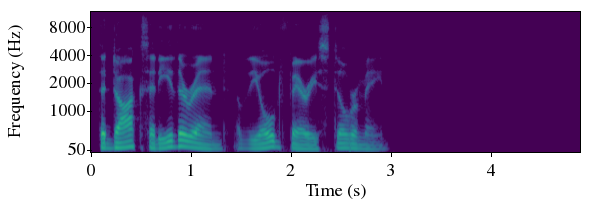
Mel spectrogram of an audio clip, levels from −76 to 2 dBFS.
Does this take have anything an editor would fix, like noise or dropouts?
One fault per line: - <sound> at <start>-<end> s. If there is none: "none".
none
